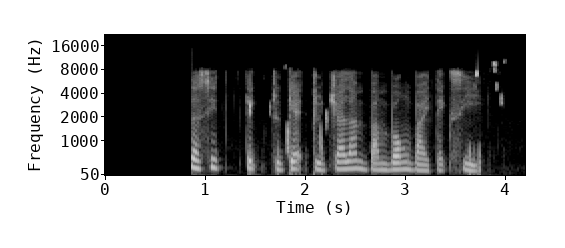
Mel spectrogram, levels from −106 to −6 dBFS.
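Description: The speech kicks in abruptly at 0.85 s after digital silence, a cut-off start: the recording began late, so there's no natural attack. Then DAB burbling from 1.40 to 2.30 s and again from 3.63 to 3.99 s: weak reception let bit errors, around 0.5 and 0.7 percent, corrupt the MP2 data, giving short blips of noise in single sub-bands.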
